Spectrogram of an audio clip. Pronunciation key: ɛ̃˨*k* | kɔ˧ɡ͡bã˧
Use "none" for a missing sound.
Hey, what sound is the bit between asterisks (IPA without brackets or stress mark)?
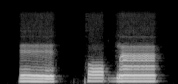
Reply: none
